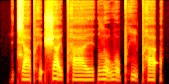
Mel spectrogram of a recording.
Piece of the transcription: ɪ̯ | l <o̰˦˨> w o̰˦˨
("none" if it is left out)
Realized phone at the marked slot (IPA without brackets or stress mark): o̰˦˨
